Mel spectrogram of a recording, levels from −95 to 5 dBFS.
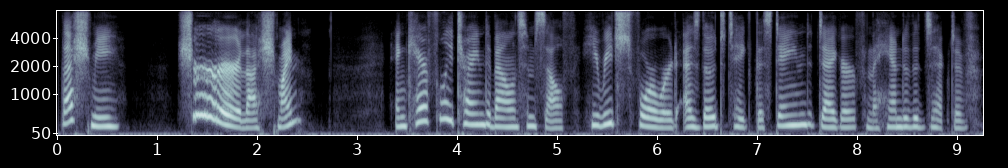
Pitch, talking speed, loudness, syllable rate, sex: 235 Hz, 170 wpm, -19 LUFS, 5.5 syllables/s, female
